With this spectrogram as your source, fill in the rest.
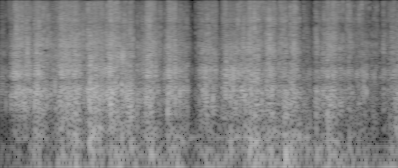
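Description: A thin, flexible clear and pink printed plastic packaging wrapper is crumpled and squeezed in both hands, with fingers and pink nails working the material. It makes a steady, dense, bright crinkling and crackling that runs almost without pause, dipping briefly near the middle before continuing.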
